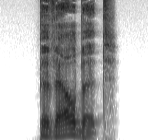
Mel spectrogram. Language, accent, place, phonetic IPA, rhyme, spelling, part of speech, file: German, Germany, Berlin, [bəˈvɛʁbət], -ɛʁbət, bewerbet, verb, De-bewerbet.ogg
- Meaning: second-person plural subjunctive I of bewerben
